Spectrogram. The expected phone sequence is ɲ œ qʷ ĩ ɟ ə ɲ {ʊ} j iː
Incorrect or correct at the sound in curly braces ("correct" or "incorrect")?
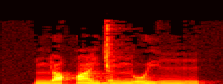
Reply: incorrect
